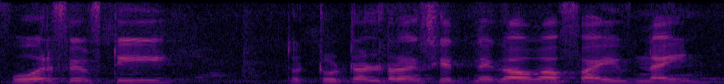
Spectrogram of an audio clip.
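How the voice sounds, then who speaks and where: A man's voice: on the high side, level tone, moderate pace, a little hiss or hum. A man teaching an accounts class in Hindi, often questioning and coaxing his students, with terms. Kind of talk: classroom lecture.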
